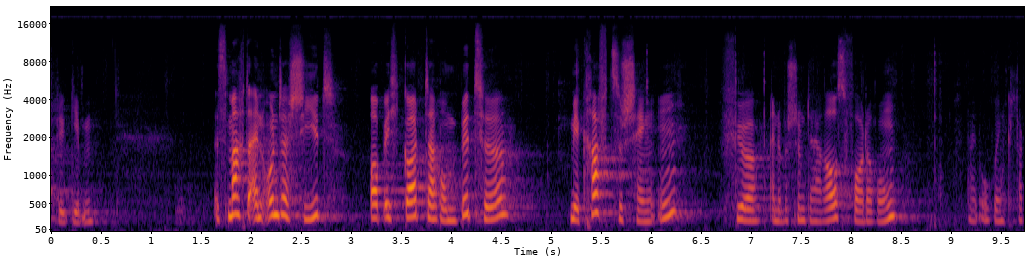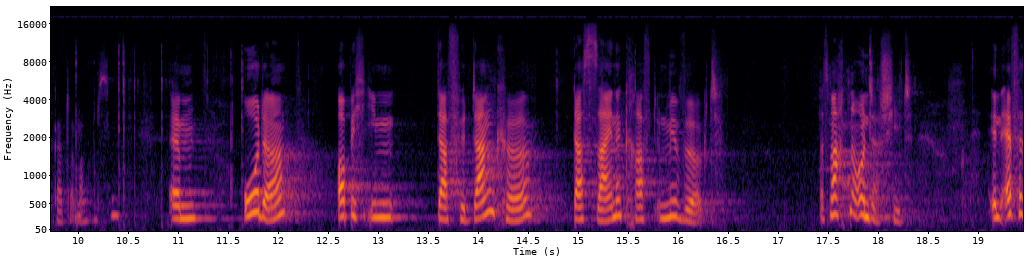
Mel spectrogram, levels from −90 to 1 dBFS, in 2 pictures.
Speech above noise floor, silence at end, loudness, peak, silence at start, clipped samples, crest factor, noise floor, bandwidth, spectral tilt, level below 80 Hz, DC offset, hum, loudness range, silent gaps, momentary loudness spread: 36 dB; 0 s; -32 LUFS; -10 dBFS; 0 s; under 0.1%; 24 dB; -68 dBFS; 19 kHz; -4 dB/octave; -80 dBFS; under 0.1%; none; 9 LU; none; 20 LU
